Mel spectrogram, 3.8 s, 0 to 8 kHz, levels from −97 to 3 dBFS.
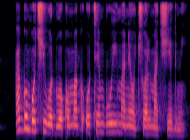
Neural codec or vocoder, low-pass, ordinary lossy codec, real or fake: vocoder, 24 kHz, 100 mel bands, Vocos; 7.2 kHz; none; fake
